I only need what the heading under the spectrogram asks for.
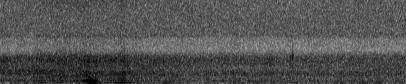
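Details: Winter-active honey bees feeding from a bee feeder in a garage in Colorado, January; steady multi-toned buzzing drone with a short loud close fly-by buzz early on, then an even hum.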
